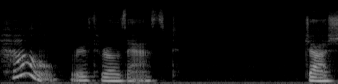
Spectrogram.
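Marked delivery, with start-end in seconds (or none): 0.1-0.6 put-on sharp high girl's question; girl asking. A narrator's reading. Girl voiced in read story.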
